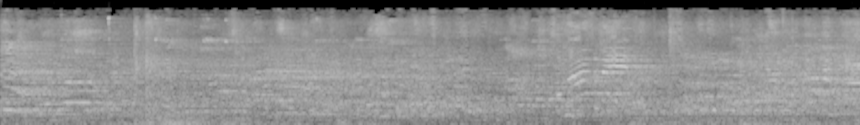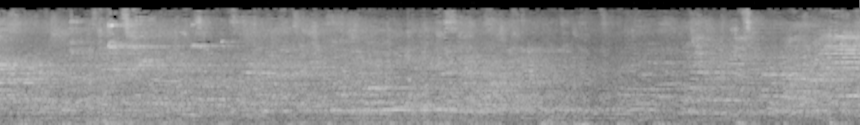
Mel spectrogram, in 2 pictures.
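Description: Children chatter and shout in a large echoing hall.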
